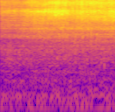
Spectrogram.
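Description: Beyond Meat plant-based sausages sizzle on a grill with a steady, close hiss that holds even for a couple of seconds, no voices present.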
